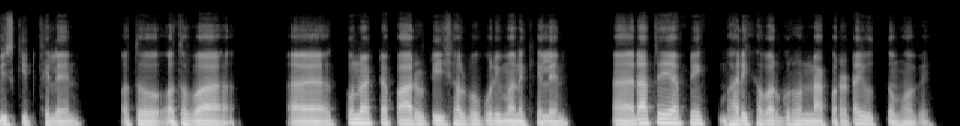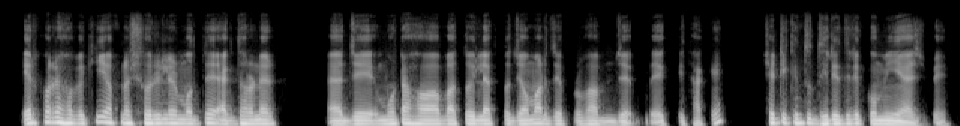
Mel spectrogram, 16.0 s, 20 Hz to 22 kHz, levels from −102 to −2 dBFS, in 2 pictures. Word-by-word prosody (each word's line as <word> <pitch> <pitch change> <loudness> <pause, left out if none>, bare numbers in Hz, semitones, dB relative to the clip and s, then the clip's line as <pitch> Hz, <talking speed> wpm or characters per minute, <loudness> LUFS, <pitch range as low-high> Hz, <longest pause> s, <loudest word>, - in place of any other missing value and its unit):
Biscuit 110 0 -1
খেলেন, 95 -2 0 0.5
অথ 100 - -5 0.3
অথবা 100 -1 +2 0.7
আ - - +2 0.4
কোনো 130 0 +4
একটা 120 -1 -2
পাউরুটি 110 -1 +1
স্বল্প 110 -1 -1
পরিমাণে 100 -1 +2
খেলেন। 90 -1 0 0.5
আ - - +2 0.2
রাতে 130 +2 +3
আপনি 120 -1 -1 0.3
ভারী 105 0 +3
খাবার 110 -1 0
গ্রহণ 105 0 0
না 95 - +2
করাটাই 95 +4 -2
উত্তম 85 -2 -5
হবে। 75 -1 -5 0.5
এরপরে 155 +4 +2
হবে 125 -1 +3
কি? 170 - -5
আপনার 130 -2 0
শরীরের 125 0 +3
মধ্যে 120 +3 -1
এক 105 - -1
ধরনের 115 -1 +3 0.5
অ্যা 100 +1 0
যে 110 - +3 0.2
মোটা 120 +1 +2
হওয়া 110 -1 +3
বা 110 - +2
তৈলাক্ত 115 -1 +1
জমার 115 +2 +2
যে 110 - +1
প্রভাব 100 +1 -1
যে 95 - 0 0.3
একটি - - -9
থাকে, 90 +10 -6 0.4
সেটি 140 0 +1
কিন্তু 135 0 +2
ধীরে, 115 +2 +4
ধীরে 125 +1 +1
কমিয়ে 110 -3 +4
আসবে। 75 0 -9
110 Hz, 175 wpm, -22 LUFS, 100-120 Hz, 0.7 s, কোনো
